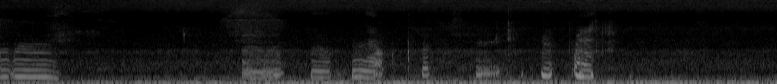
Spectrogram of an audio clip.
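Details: Fox named Alisa, annoyed and complaining, makes a series of short nasal squeaks and whines in a rapid, irregular run. The notes are rich and harmonic, some bending downward, indoors with a low steady hum.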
